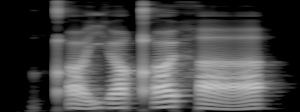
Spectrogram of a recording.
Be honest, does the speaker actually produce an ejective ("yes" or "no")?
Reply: yes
